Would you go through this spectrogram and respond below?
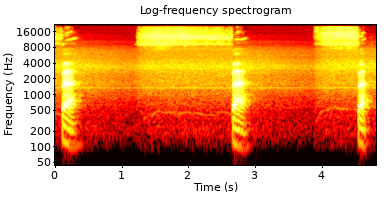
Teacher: Characterized by the edge of the front teeth meeting the lower lip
